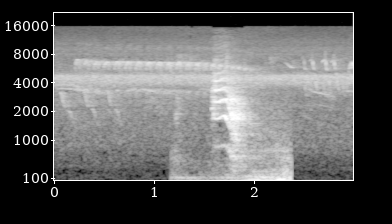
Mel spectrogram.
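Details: Wild lion cubs with their mothers in natural surroundings, meowing: one short, rasping, slightly falling mew, under a second long, rises over a steady high insect-like whine, with faint bird chirps in the background.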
